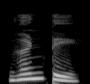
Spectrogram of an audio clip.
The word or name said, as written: ಘಂಟೆ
